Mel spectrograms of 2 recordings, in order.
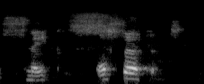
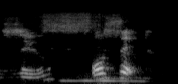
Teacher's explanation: S is the hissing sound in snake or serpent, and z is the buzzing sound in zoo or zip. These are the alveolar fricatives, and they occur when you raise the tip of your tongue to the alveolar ridge, just behind the upper teeth.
